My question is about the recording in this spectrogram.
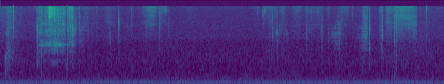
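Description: Faint rustle and a few light clicks from small items being handled on a tabletop, over a steady low hum.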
